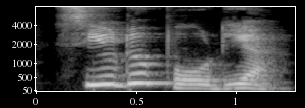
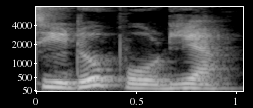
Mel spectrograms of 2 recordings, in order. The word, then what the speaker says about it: pseudopodia: which is known as pseudopodia c e u d o p o d i a here p is silent it is pseudopodia which help to procure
